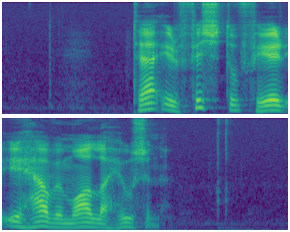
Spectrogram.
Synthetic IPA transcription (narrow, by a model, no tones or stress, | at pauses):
t̪ʰɛːʔɛɹfɪst̪ɔfeːɹiɦæːʋəmɑːlaɦʉːsɪn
